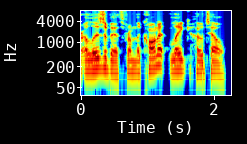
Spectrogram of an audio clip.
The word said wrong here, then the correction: Conneaut: The Hotel Conet, called, and maybe I'm pronouncing that wrong, Nate. – Conneaut, yeah.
